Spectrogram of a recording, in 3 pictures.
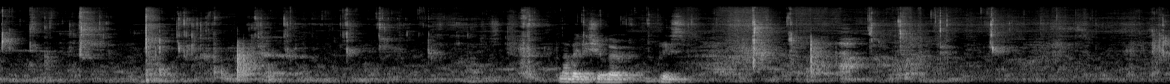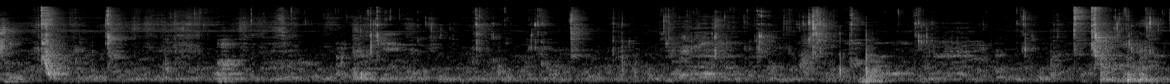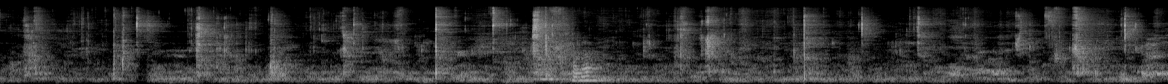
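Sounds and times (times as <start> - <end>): chewing clicks: 0.0 - 5.5, 29.7 - 34.9.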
